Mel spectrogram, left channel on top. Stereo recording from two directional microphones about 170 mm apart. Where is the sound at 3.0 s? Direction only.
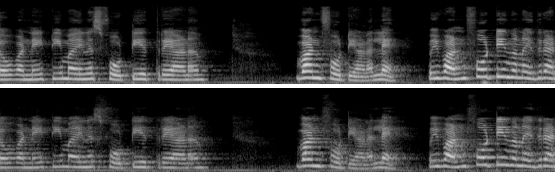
40° left (ahead or behind).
